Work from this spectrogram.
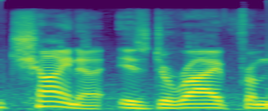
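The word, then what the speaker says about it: Qin: The name China is derived from the Chin, pronounced Chin dynasty.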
